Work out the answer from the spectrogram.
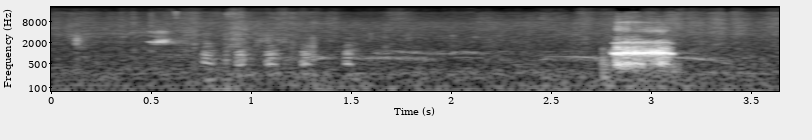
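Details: Backyard hen giving content, purr-like trills: soft pulsed murmurs in the first seconds, then a louder short rolling trill near the end.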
